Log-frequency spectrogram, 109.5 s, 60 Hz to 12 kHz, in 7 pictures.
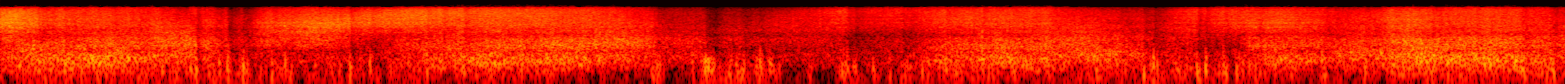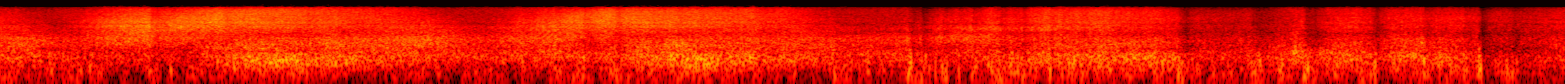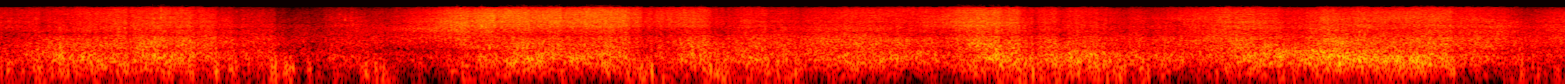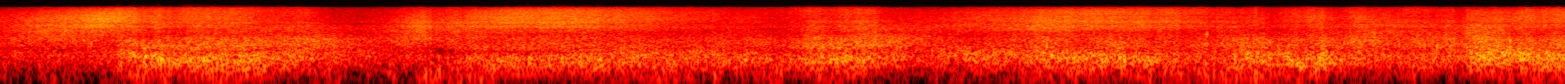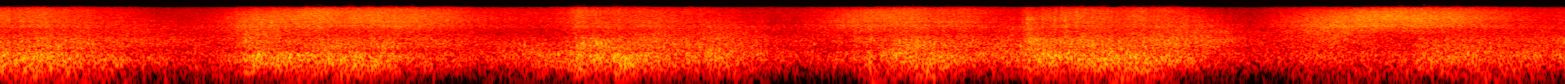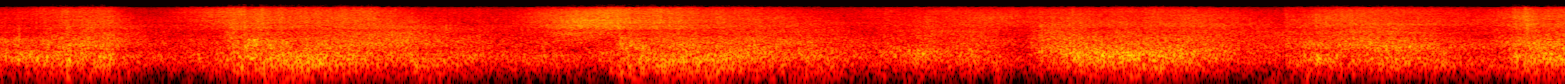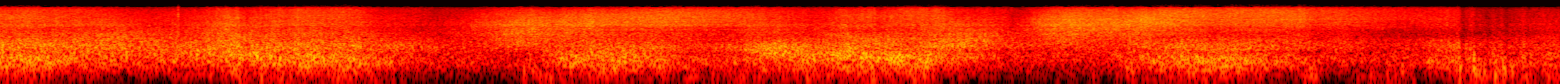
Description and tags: waves retreating on peables effect -P1060804
Waves breaking over pebbles on beach near Maro, Spain
Waves, pebbles, beach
